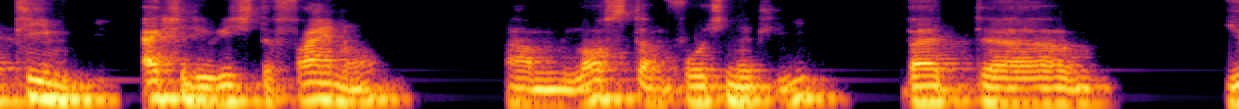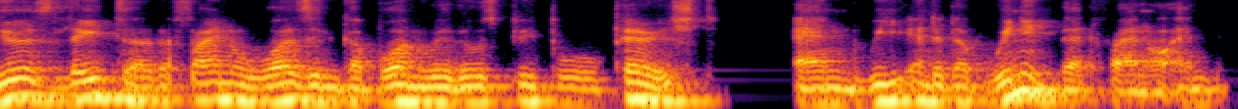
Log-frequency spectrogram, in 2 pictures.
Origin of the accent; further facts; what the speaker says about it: Zambia; also born or lived in South Africa; I was born in Zambia, born and raised, spent half my life there and half my life I've spent in South Africa.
